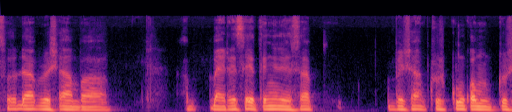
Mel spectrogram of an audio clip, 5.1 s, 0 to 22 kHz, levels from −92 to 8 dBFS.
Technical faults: none

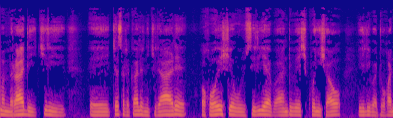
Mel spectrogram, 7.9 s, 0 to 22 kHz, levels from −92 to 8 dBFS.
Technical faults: generation loss

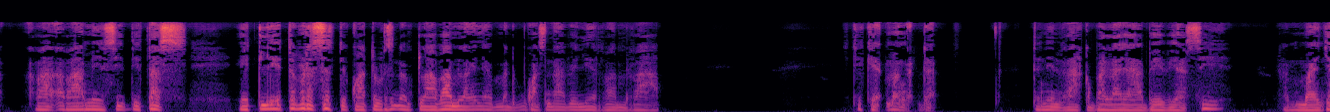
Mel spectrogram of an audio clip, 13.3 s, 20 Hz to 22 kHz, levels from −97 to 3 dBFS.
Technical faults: AAC compression

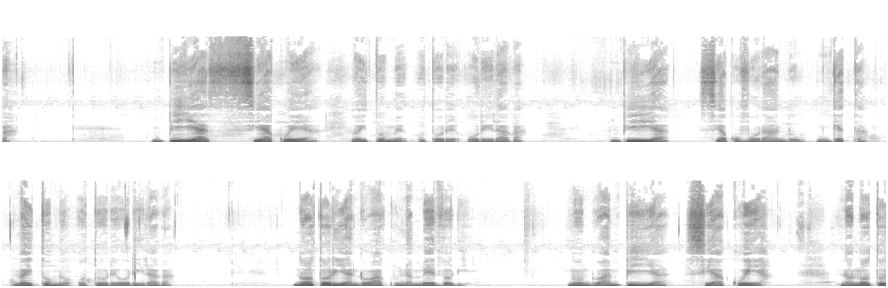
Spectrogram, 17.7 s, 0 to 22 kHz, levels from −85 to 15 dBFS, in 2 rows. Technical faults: electrical switching spike

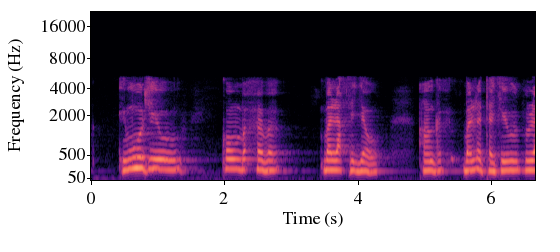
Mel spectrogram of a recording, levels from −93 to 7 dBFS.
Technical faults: none

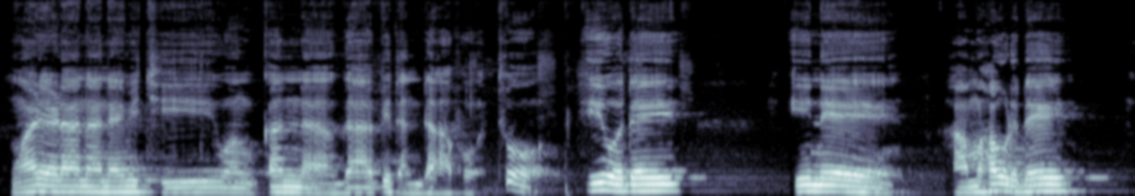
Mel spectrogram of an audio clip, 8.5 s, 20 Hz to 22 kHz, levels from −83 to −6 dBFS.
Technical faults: automatic gain rising

